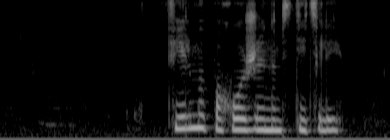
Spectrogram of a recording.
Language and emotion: Russian, neutral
